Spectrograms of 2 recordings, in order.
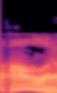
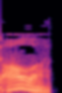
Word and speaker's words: Allah: the second L in Allah. When the word Allah is preceded by the vowel a fathed or the vowel u damped, then the lam is pronounced in a distinct heavy manner, with takhim.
